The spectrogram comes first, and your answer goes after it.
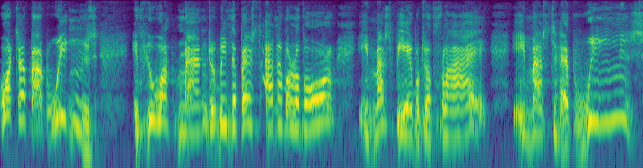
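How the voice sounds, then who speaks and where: High-pitched put-on character voice. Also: fairly slow pace. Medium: read story. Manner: complaining.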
